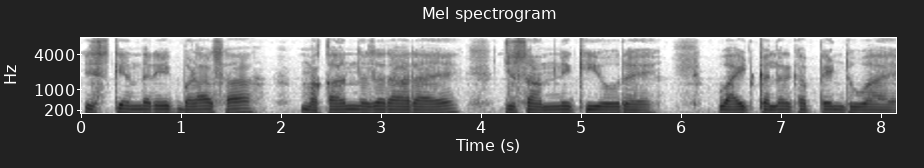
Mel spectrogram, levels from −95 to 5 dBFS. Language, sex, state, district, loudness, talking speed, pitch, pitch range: Hindi, male, Uttar Pradesh, Lucknow, -17 LUFS, 155 wpm, 120 Hz, 115-125 Hz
